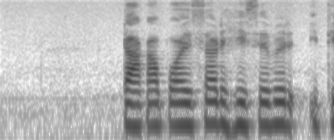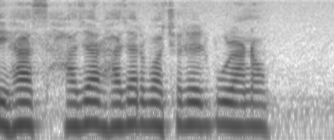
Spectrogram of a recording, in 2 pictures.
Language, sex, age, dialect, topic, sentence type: Bengali, male, 18-24, Standard Colloquial, banking, statement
